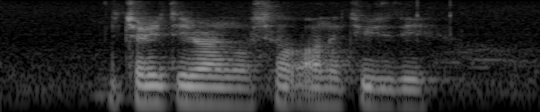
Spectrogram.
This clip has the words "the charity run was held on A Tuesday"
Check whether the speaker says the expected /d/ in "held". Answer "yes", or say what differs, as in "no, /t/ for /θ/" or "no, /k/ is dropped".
no, /d/ is dropped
